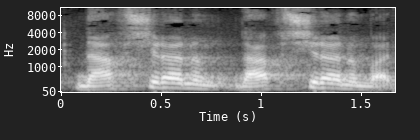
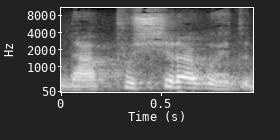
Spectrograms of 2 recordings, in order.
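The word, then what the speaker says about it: 납시라는 (נפש): 납시라고 해도 되고요. 납시라고도 납푸라는 그 말에 조금 여운을 넣으시고 발음하시면 됩니다. 제가 히브리가 잘 오래간만에 했더니 잘 안 되는데 납시라는 말로도 얘기해도 되고 납푸시라고 해도 돼요. 하지만 그 푸가 너무 길어지면 안 됩니다.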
